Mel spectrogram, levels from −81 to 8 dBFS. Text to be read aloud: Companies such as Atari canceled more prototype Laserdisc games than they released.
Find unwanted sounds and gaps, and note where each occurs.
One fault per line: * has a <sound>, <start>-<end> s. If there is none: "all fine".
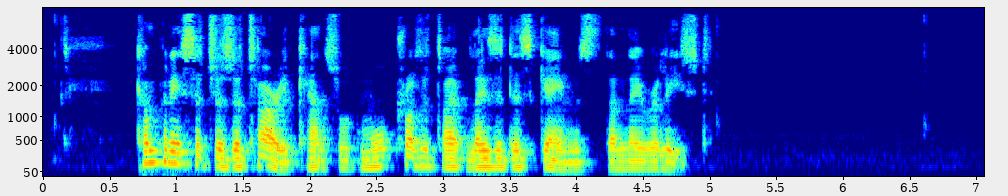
all fine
